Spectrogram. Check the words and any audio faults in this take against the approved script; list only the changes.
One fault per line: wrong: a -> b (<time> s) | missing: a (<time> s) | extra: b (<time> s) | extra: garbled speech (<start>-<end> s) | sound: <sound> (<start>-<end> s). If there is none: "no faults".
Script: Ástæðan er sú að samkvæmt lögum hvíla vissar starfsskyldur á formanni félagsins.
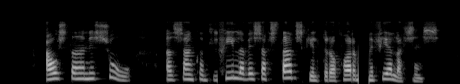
missing: lögum (2.2 s)
sound: dropout (3.6-3.7 s)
